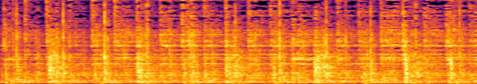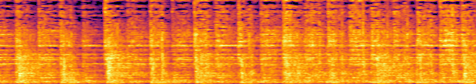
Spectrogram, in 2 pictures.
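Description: Seated samul nori percussion ensemble playing an Utdari-style rhythm on janggu hourglass drums and buk barrel drums, with fast, dense strokes that keep going without a break.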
